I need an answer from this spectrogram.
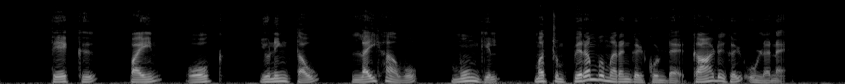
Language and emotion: Tamil, neutral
